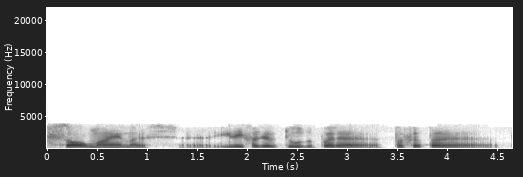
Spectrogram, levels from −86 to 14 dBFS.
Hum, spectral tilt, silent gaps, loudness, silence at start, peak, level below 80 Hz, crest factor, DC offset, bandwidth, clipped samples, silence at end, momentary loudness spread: none; -9.5 dB/octave; none; -21 LUFS; 0 s; -2 dBFS; -64 dBFS; 20 dB; under 0.1%; 4 kHz; under 0.1%; 0.35 s; 17 LU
